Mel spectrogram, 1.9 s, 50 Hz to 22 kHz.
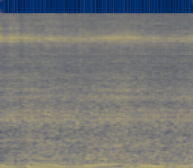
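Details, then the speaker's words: Honda Vario 125 FI scooter, radiator cap off: rough, uneven engine note with gurgling as compression spurts into the radiator coolant and circulation is poor, alongside white exhaust smoke; compression leaking into the cooling system. "ditarik radiator juga sirkulasinya kurang baik dalam arti nyembur kompresinya"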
